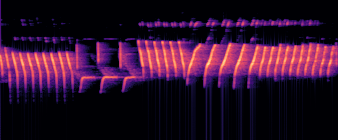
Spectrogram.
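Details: Training song from a canary meant to teach young birds: quick repeated falling notes, a brief pause of short tones, then long runs of rising, rolling whistled syllables delivered fast and evenly, loud and clear.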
